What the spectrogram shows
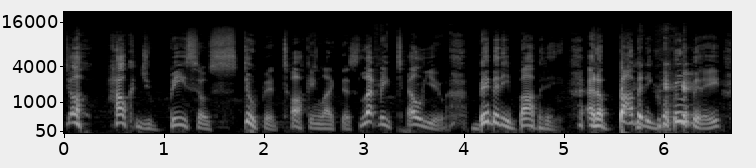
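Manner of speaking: condescending know-it-all tone, swooping sing-song pitch. Acting out how someone speaks condescendingly, mock-condescending tone. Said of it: "Speak in a condescending fashion".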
